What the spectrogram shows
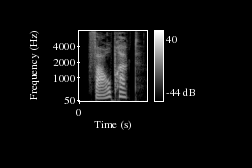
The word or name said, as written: farvepragt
